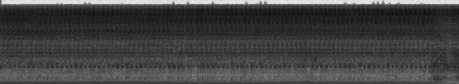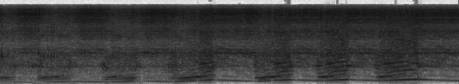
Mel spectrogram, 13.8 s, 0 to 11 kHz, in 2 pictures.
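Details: BMW 318i M10 engine on first startup after fitting sidedraft individual throttle bodies: a steady, even idle for several seconds, then clean throttle blips rising and falling smoothly, so it runs healthy and responds crisply.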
